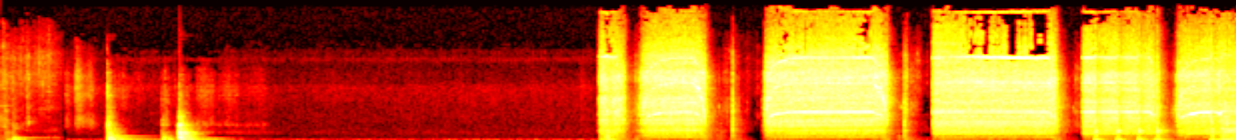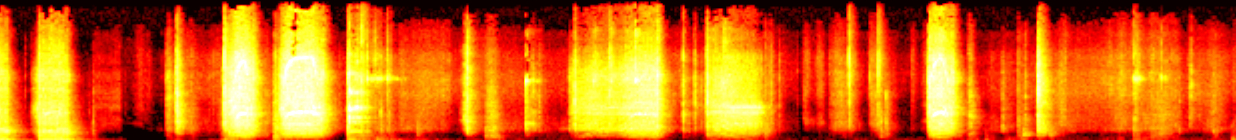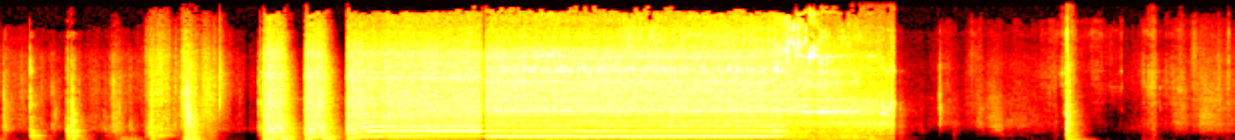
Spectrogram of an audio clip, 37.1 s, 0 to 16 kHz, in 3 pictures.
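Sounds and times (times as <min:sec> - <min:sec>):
cordless drill whine: 0:06.0 - 0:12.4, 0:18.1 - 0:20.0, 0:28.2 - 0:33.7.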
